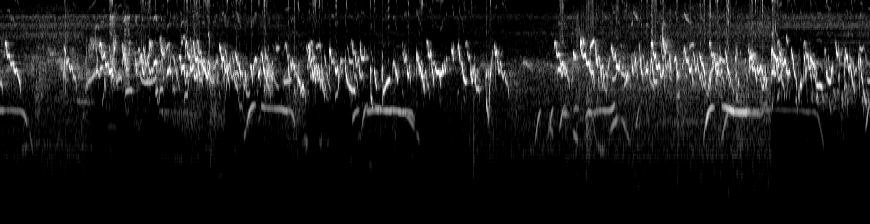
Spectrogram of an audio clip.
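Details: Lemon-bellied white-eyes giving a noisy, busy 'ciak' chatter used as training audio to prompt silent birds to sing: dense high twittering chirps with long, level whistled notes slurring down at their ends.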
